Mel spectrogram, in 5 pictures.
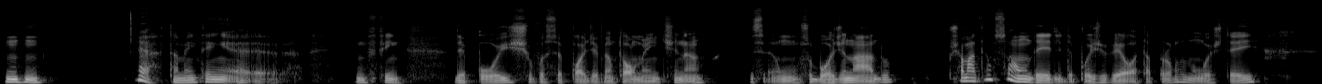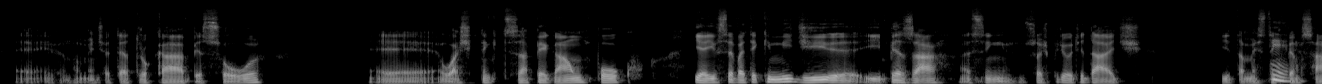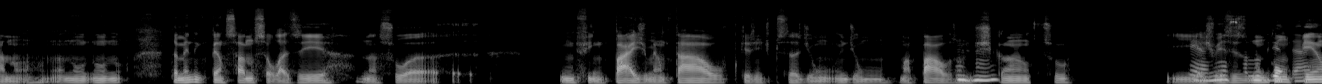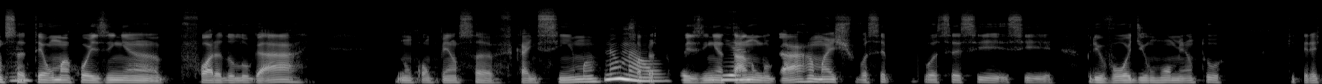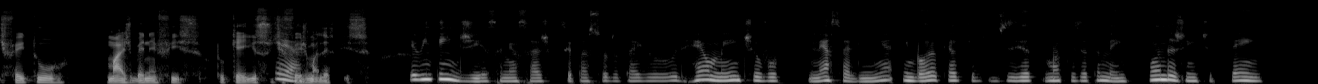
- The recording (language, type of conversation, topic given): Portuguese, advice, Como você descreveria sua dificuldade em delegar tarefas e pedir ajuda?
- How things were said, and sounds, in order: none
